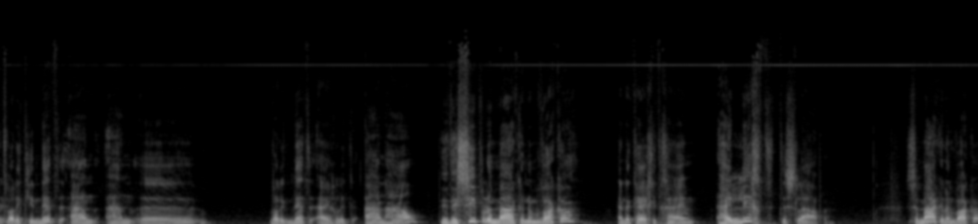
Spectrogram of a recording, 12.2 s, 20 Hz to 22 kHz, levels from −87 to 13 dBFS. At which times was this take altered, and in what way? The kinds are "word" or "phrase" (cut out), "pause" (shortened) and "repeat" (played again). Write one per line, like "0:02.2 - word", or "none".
0:05.3 - pause

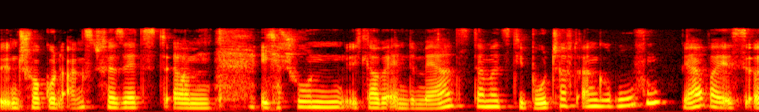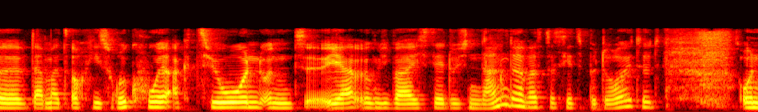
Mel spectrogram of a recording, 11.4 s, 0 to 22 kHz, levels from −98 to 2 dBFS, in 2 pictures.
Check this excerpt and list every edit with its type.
0:02.1 - phrase

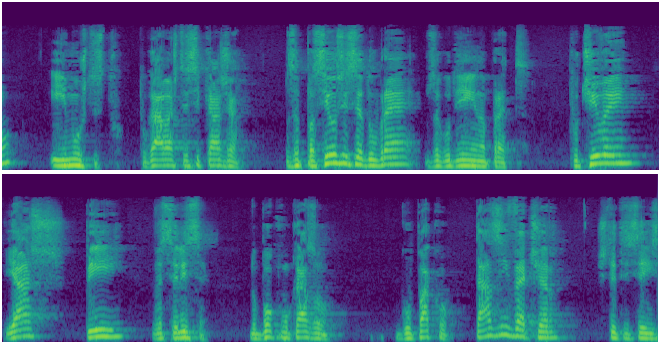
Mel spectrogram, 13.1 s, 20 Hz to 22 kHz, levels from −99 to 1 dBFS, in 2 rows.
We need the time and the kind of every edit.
0:01.3 - pause
0:02.6 - pause
0:04.2 - pause
0:06.5 - pause
0:08.7 - pause
0:11.2 - pause

